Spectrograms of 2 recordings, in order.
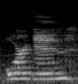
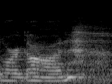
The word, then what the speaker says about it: Oregon: I was born in Oregon, not Oregon. Oregon, it's the state on the west coast, above California, below Washington.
